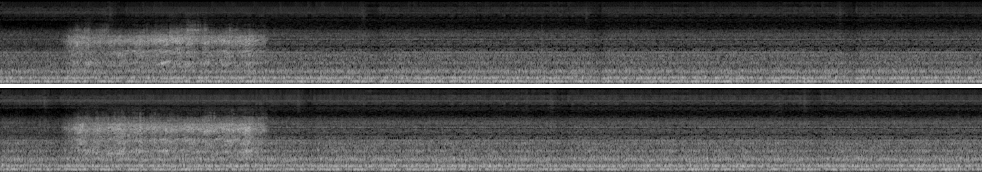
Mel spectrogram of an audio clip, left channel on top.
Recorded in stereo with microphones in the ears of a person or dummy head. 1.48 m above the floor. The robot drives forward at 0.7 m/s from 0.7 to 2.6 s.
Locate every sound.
Only background noise.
